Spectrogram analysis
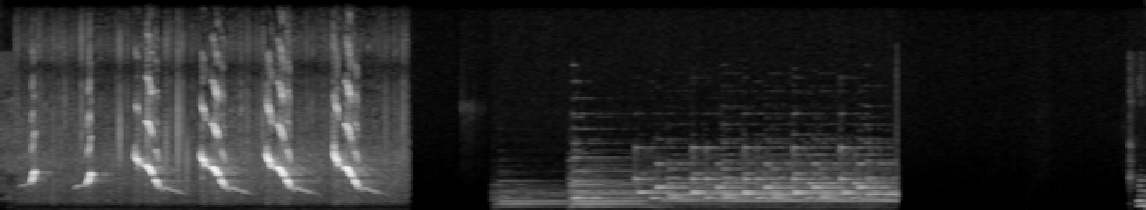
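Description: Northern Cardinal song: six loud, clear whistles sliding steeply downward, about two per second, followed by piano chords.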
